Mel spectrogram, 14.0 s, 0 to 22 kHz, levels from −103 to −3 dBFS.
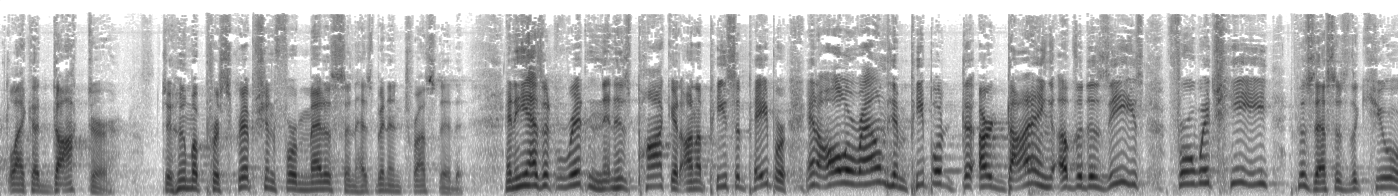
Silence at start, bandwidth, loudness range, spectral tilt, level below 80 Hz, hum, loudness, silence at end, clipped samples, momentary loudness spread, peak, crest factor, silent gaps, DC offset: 0.05 s; 16.5 kHz; 6 LU; -4 dB/octave; -64 dBFS; none; -23 LUFS; 0 s; under 0.1%; 12 LU; -2 dBFS; 22 dB; none; under 0.1%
